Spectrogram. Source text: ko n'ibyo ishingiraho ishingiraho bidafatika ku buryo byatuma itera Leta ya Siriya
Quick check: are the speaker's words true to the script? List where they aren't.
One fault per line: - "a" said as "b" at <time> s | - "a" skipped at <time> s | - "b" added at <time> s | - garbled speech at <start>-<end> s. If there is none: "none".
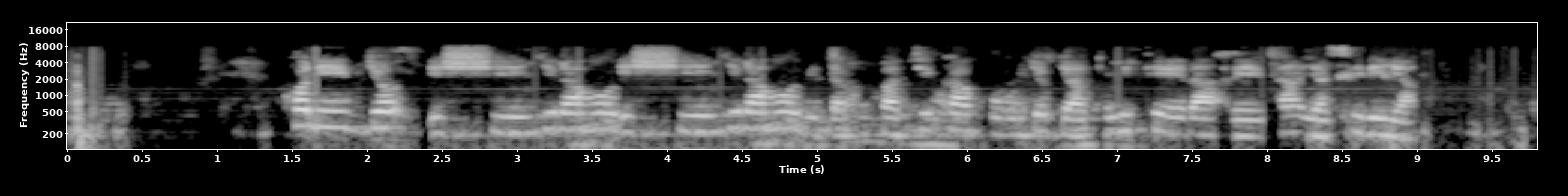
none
